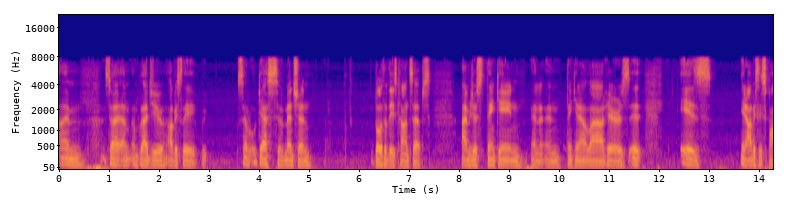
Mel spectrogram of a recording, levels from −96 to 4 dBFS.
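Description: No technical faults detected.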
